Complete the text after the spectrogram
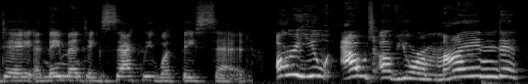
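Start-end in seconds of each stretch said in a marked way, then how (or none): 2.8-5.2 incredulous outburst. Real, not acted. Incredulous at offensive comment.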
